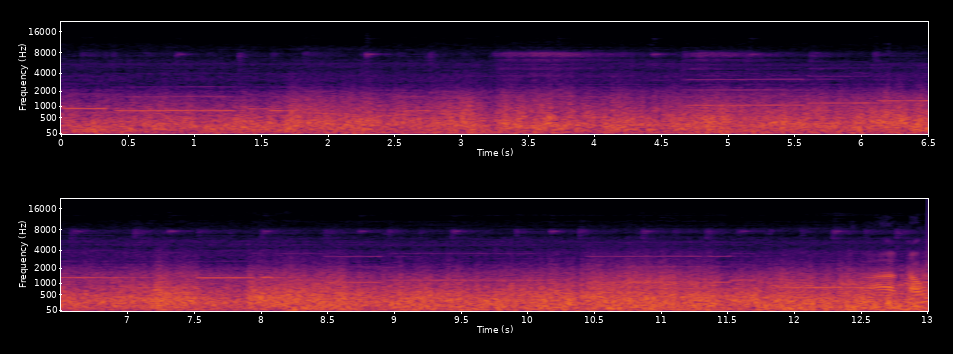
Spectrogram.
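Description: Steady noise of a vehicle moving along a road: engine, tyres and wind rushing on the microphone. Faint background music rides over it, a thin tune of held notes changing pitch every second or so.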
